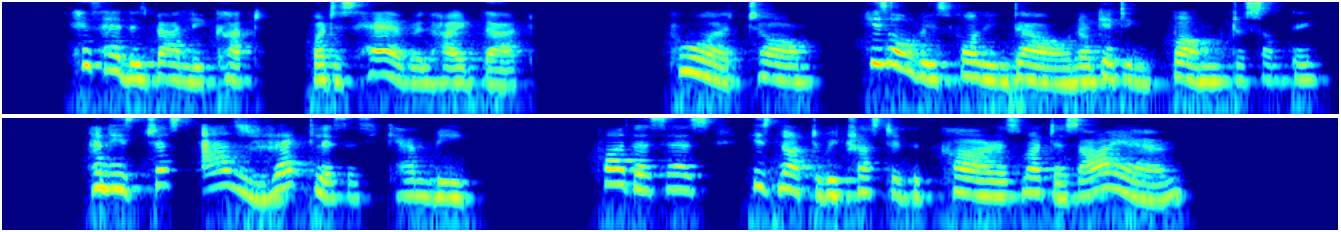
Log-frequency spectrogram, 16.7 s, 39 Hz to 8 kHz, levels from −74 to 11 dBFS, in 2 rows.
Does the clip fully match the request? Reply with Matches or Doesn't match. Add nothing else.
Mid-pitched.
Doesn't match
